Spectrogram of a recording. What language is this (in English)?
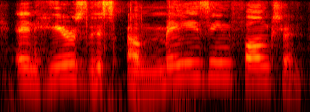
English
